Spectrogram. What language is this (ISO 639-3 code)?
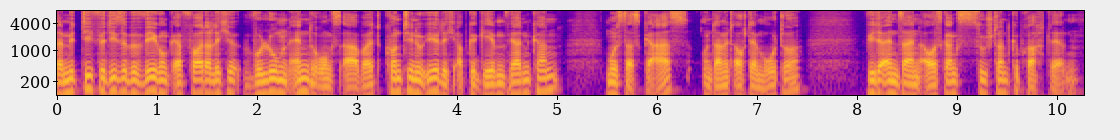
deu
